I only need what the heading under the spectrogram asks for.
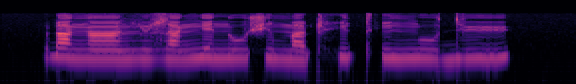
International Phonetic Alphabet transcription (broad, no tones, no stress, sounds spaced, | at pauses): ɽ a ŋ ãː ɮ y ɮ a ŋ e n uː ʃ i m a ʈʰ ĩ tʼ ĩ ŋ uː d y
